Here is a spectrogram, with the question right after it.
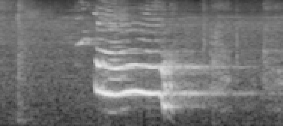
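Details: Hound giving one loud, drawn-out baying howl, a steady mid-pitched tone held for about half a second, then breaking into a lower, fading tail.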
